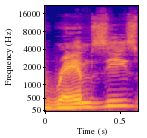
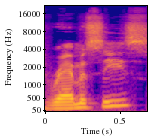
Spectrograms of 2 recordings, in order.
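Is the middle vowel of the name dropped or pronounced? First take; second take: dropped; pronounced. First: The middle vowel is dropped, giving two syllables. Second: The middle vowel is pronounced, giving three syllables. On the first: "it's kind of turned into Ramses" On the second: "they actually pronounced the middle E with Ramesses"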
